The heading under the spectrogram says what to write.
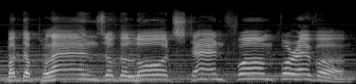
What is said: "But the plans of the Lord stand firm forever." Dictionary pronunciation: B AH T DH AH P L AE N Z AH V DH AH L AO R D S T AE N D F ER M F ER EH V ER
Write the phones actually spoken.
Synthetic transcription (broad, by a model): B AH T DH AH P L AE N Z AH V DH AH L AO R D S T AE N D F ER M F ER EH V ER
